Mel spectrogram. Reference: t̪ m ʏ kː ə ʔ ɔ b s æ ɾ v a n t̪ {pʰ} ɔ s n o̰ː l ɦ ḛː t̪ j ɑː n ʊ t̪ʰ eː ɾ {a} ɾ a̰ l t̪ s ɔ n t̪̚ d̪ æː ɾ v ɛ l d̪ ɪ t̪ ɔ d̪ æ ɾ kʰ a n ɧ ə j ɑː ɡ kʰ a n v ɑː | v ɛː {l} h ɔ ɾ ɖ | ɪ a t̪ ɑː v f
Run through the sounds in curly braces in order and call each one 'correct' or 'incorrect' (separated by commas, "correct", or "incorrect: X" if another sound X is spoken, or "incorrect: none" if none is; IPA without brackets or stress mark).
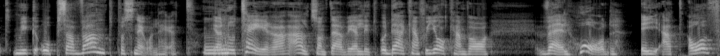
correct, correct, correct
